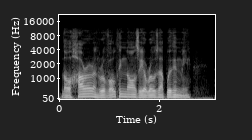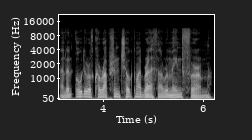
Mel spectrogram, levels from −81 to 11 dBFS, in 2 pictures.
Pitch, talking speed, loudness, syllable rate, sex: 100 Hz, 195 wpm, -18 LUFS, 5.7 syllables/s, male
